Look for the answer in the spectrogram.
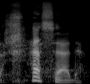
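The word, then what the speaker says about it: chesed (חסד): you can't help but try really hard to pronounce both those letters, and that's exactly how it should be pronounced. It's like it almost sounds like you're choking on the word chesed.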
